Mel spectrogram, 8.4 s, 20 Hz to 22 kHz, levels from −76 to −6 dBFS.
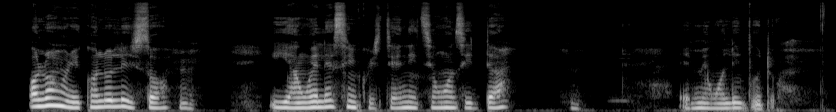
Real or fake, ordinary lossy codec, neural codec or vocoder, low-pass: real; none; none; 19.8 kHz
